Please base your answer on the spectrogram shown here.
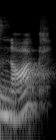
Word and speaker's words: knock: the next one is knock right the missing silent letter K okay we don't hear K and knock but it is there that is how you spell the word knock like your knocking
